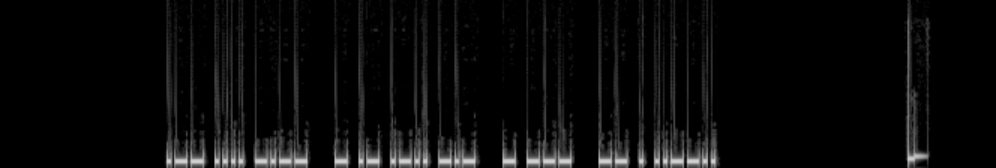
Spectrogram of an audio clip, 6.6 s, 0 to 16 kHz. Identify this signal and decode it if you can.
Morse code, heard as a keyed tone, about 44 wpm, 700 Hz. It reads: WHY TALK TO ME?
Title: Sentences from Top 400 Words 45wpm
